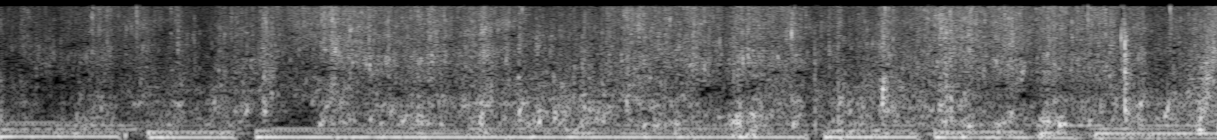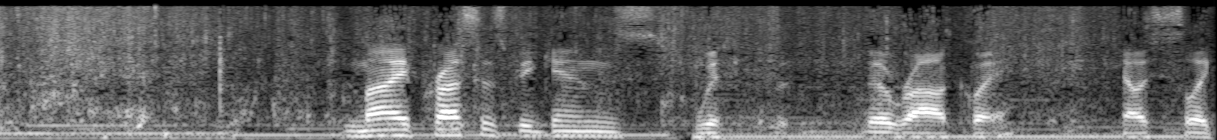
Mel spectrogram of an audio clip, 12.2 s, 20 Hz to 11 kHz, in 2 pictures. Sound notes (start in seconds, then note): 5.2 water splashing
